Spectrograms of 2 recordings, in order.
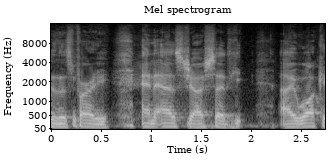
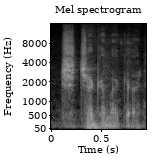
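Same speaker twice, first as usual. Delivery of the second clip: quiet inner thought; 10 dB quieter than usual. Retold or imitated. Thinking to himself at party.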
